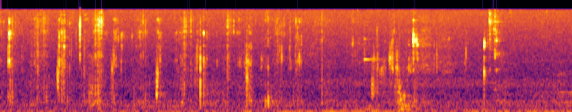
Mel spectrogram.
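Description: Close-miked chewing of a mouthful of Turkish pide, a meat-and-cheese flatbread: a run of small irregular mouth clicks.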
